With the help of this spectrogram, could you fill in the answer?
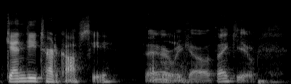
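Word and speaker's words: Genndy Tartakovsky: take that for me real quick uh it's gendy tartakovsky there we go thank you and then we're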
